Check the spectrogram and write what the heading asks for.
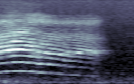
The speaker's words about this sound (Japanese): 猫泣いてないお前後ろで猫じゃない猫は飼ってない猫泣いてない猫は泣いてない、ね、反省してないだろ猫撫でてるだろお前今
